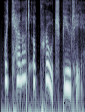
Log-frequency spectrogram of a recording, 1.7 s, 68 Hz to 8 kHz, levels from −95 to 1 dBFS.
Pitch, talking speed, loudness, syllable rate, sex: 245 Hz, 140 wpm, -17 LUFS, 4.7 syllables/s, female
